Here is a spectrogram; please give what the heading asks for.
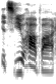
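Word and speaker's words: Yhwach: It's Yuha Bach, I guess.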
